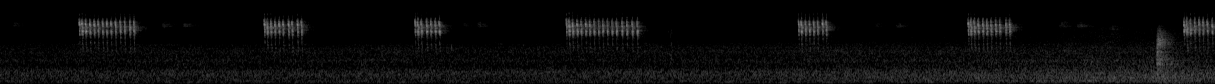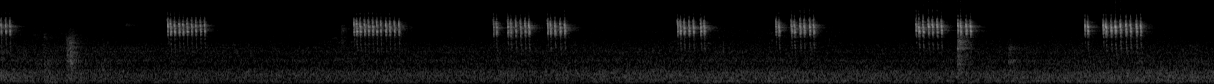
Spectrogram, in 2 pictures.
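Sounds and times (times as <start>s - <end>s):
background hiss: 0.0s - 24.2s
Eurasian wren churring: 2.6s - 3.1s, 4.2s - 4.5s, 8.0s - 8.4s, 9.7s - 10.2s, 11.8s - 12.4s, 13.8s - 14.3s, 15.7s - 16.2s, 17.1s - 17.9s, 18.9s - 19.3s, 19.9s - 20.4s, 21.3s - 22.0s, 23.0s - 23.7s.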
